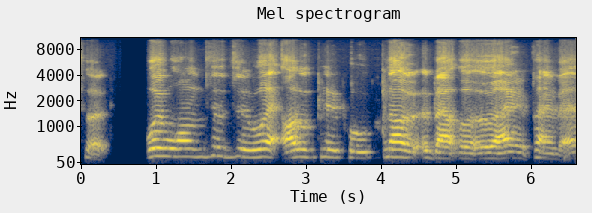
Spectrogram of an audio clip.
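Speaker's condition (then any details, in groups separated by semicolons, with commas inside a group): Cerebral palsy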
